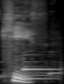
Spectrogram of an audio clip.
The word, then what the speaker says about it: Keith: Enter Max Keith. Say it like kite.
